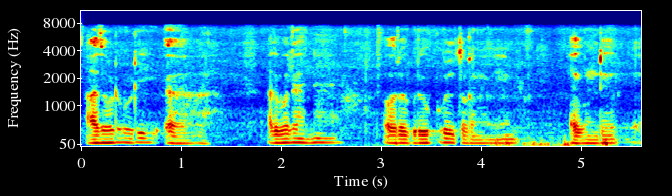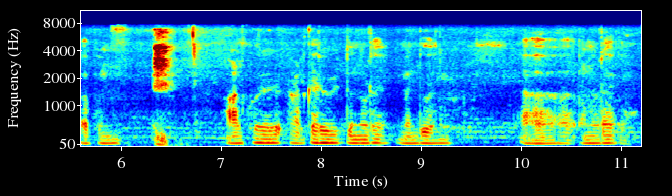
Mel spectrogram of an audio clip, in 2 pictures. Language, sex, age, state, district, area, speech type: Malayalam, male, 18-30, Kerala, Idukki, rural, spontaneous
